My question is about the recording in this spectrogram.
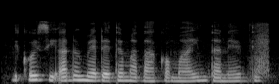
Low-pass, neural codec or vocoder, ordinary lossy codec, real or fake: none; none; none; real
